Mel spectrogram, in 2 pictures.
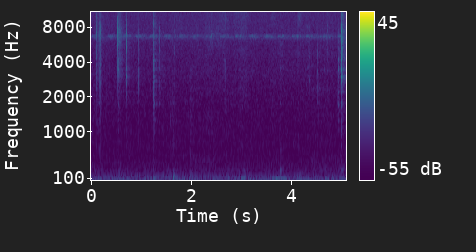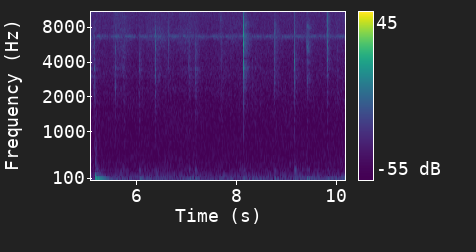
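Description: Long fingernails tap and scratch the hollow composite rim of a graphite composite tennis racket whose head is decorated with rhinestones. Light, scattered clicks and brief scratches sit over a low, steady rumble and a faint constant high tone. One louder, sharper tap stands out about halfway through.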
